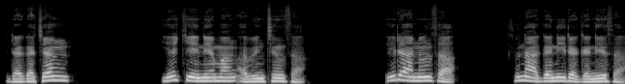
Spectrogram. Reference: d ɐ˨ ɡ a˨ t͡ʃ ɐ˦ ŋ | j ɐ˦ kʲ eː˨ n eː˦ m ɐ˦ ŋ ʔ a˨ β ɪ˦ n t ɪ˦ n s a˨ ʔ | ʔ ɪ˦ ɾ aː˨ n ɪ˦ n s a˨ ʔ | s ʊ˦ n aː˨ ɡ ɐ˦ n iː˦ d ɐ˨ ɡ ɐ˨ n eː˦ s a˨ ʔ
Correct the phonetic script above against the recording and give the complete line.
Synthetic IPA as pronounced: d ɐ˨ ɡ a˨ t͡ʃ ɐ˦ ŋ | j ɐ˦ kʲ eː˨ n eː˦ m ɐ˦ ŋ ʔ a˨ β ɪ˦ n t͡ʃ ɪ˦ n s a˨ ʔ | ʔ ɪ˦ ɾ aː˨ n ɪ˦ n s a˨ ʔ | s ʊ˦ n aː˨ ɡ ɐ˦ n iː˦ d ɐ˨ ɡ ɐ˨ n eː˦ s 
